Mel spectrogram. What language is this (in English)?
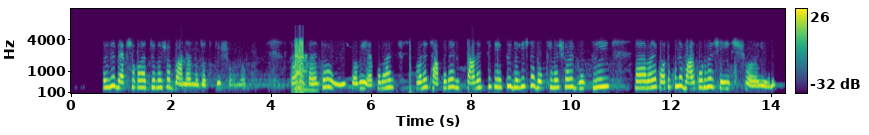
Bangla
